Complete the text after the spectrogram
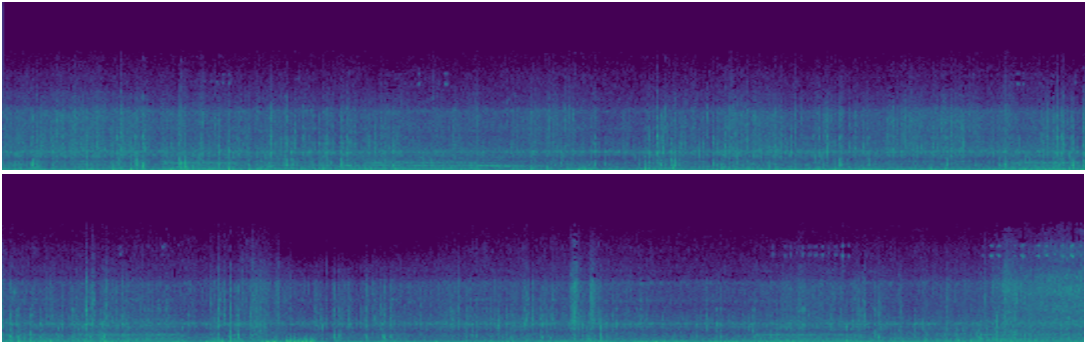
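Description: Wind rumbles across a microphone outdoors.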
